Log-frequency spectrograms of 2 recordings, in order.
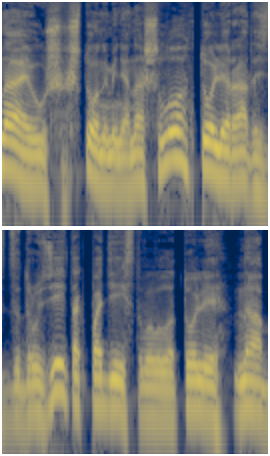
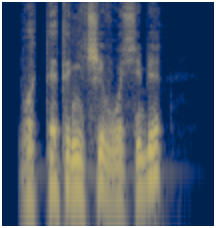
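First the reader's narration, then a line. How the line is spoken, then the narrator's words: Muttered. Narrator (Russian): пробормотал он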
